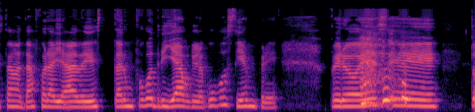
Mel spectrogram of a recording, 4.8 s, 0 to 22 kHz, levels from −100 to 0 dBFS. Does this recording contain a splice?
no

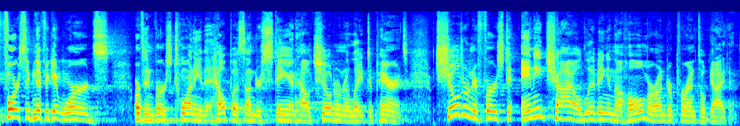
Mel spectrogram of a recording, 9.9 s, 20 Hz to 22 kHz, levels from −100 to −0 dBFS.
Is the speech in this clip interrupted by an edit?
yes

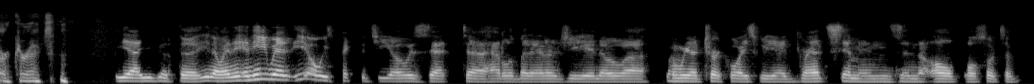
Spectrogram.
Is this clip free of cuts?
yes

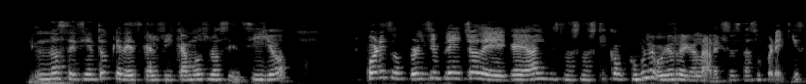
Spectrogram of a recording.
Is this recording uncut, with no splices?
no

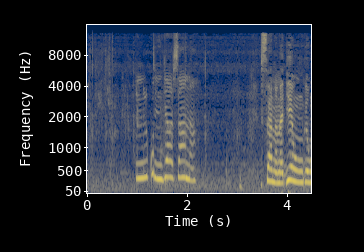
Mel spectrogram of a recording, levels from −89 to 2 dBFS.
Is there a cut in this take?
yes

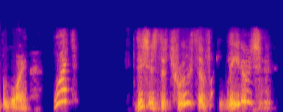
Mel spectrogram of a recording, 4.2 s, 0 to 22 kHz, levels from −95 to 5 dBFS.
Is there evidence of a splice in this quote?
yes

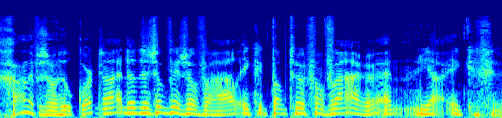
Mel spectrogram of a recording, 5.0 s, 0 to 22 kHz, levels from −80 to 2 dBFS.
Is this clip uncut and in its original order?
yes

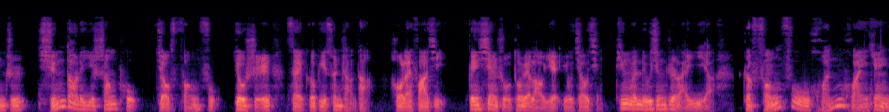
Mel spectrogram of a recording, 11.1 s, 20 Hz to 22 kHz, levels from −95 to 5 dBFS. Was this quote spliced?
yes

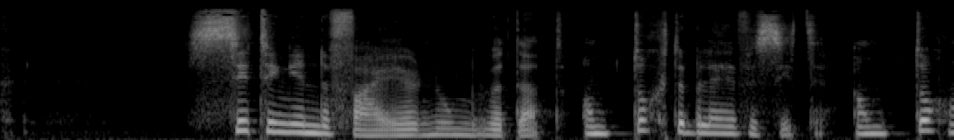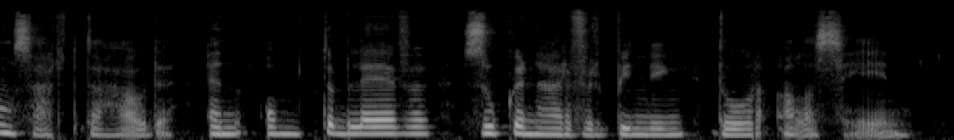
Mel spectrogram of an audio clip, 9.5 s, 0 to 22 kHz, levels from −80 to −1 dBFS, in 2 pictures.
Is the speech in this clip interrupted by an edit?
yes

